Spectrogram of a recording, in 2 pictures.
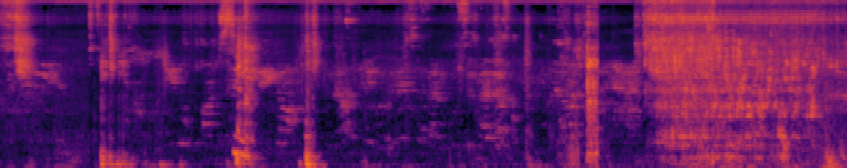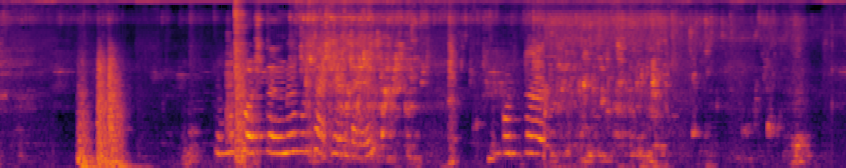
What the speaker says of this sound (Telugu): చాలా వాటర్ ఇట్లా వాష్ చేయాలి.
